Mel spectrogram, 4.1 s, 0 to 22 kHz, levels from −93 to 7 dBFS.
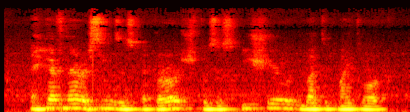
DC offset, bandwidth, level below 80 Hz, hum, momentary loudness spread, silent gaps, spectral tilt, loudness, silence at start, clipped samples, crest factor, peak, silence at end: under 0.1%; 12.5 kHz; -44 dBFS; none; 8 LU; none; -6.5 dB/octave; -18 LUFS; 0.3 s; under 0.1%; 10 dB; -6 dBFS; 0.2 s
